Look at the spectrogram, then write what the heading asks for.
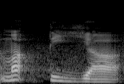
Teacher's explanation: یہاں حمزہ ساکن ہے تو یہاں پہ جھٹکا دیں گے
